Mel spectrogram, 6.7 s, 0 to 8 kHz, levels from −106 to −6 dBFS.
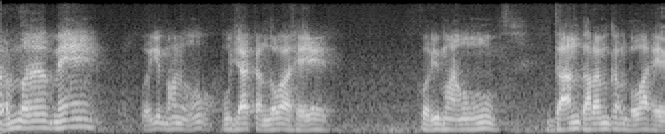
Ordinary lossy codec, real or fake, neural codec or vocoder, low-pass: none; fake; codec, 16 kHz in and 24 kHz out, 0.6 kbps, FocalCodec, streaming, 4096 codes; 7.2 kHz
